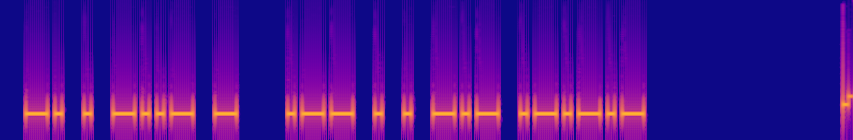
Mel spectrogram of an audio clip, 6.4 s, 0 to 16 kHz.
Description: Morse code, heard as a keyed tone, about 22 wpm, 700 Hz. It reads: NEXT WEEK.
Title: Sentences from Top 1000 Words - Review Part 4 - 22wpm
